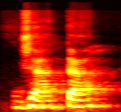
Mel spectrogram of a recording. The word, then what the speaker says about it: dzata: So in this, we call it in our language as dzata. So let's call it in a syllabic form. Ja, ta, ja, ta. So combining the two of the syllables, we have jata.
